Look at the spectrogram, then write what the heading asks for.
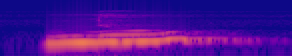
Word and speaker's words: nous: étudiant, que significa aluno, nous, que é nós, não é pronunciado o S, nez, que significa nariz, e laid, que é feio, ok?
